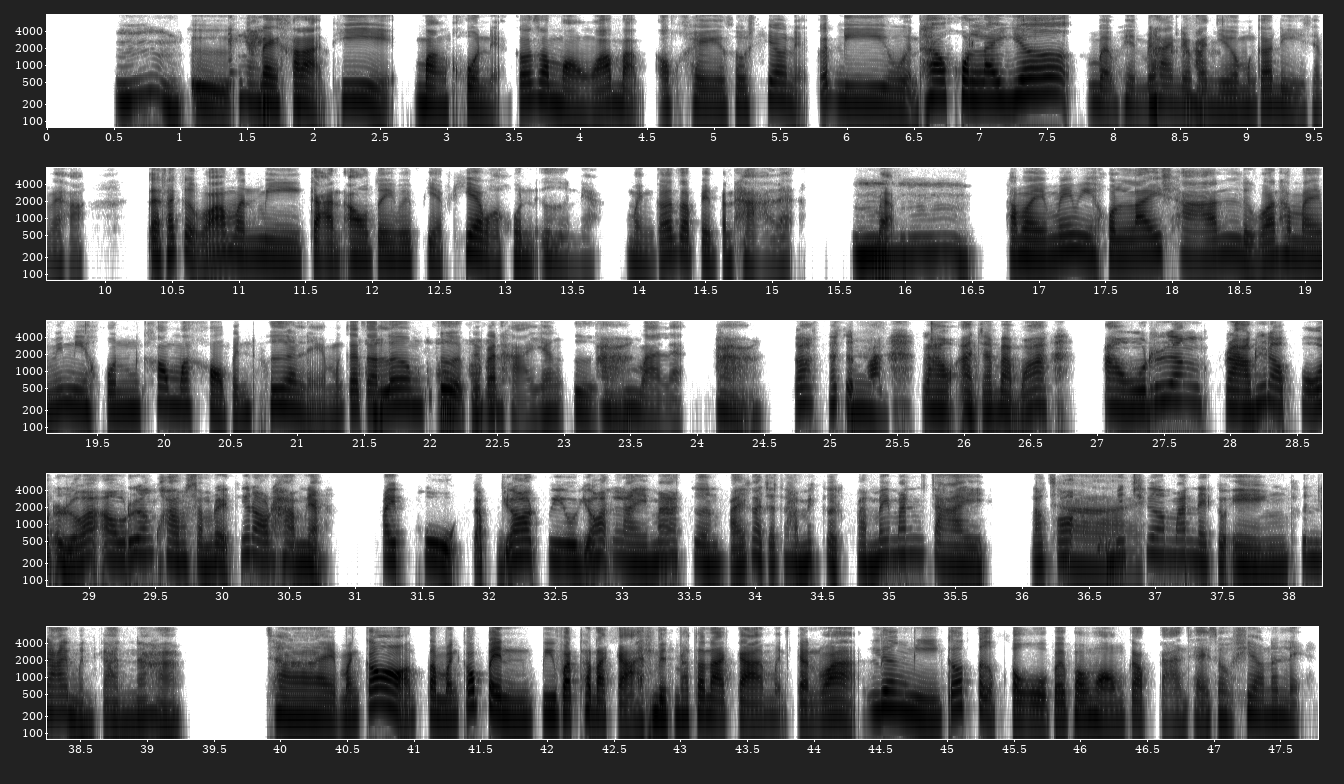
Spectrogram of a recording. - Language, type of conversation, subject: Thai, podcast, สังคมออนไลน์เปลี่ยนความหมายของความสำเร็จอย่างไรบ้าง?
- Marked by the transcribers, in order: other background noise; stressed: "เยอะ"; tapping; drawn out: "อ๋อ"; laughing while speaking: "การ"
